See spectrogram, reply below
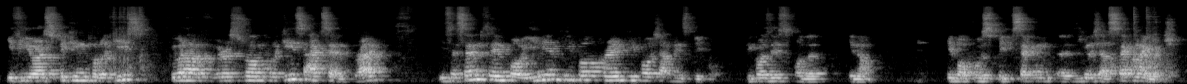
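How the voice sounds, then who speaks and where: A man's voice: a little high, brisk, a little hiss or hum. A man from China with a Chinese accent, teaching an English test class and often checking in with students. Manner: lively, asks students questions often. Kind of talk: classroom lecture. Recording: echoey room from far off.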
